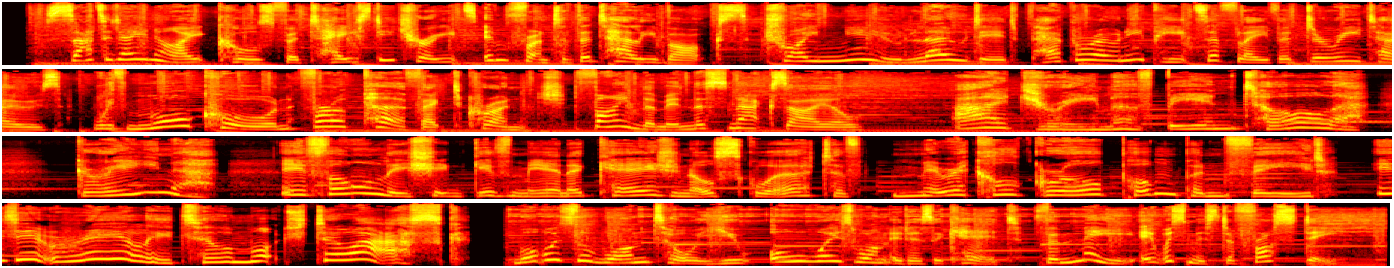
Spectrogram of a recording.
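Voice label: British English, female, Commercial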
